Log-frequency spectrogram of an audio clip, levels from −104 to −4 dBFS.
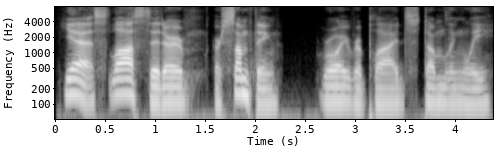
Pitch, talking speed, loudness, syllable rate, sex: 115 Hz, 110 wpm, -20 LUFS, 3.9 syllables/s, male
